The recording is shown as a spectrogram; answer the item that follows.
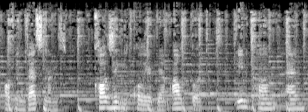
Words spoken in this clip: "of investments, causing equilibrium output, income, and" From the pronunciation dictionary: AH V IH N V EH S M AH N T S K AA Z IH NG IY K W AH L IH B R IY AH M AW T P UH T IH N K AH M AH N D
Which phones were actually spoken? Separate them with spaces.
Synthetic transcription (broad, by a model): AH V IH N V EH S M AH N T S K AA Z IH NG IY K W AH L IH B R IY AH M AW T P UH T IH N K AH M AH N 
